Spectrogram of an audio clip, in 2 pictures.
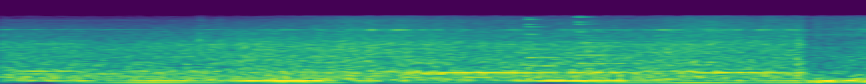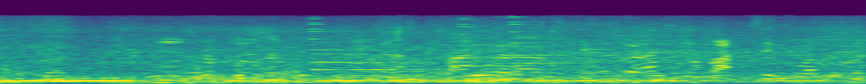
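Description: Backpack vacuum cleaner running with a steady motor hum and rushing airflow, then at about four seconds a change to street ambience with traffic.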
